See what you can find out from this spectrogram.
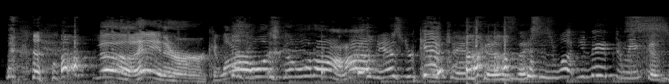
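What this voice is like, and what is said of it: Put-on Wisconsin accent. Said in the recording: “Wisconsin.”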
